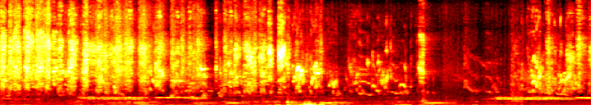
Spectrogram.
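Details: Budgies chatter busily with rapid high twittering notes, easing into a brief quieter gap midway before the chirping builds again over a thin steady low tone.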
